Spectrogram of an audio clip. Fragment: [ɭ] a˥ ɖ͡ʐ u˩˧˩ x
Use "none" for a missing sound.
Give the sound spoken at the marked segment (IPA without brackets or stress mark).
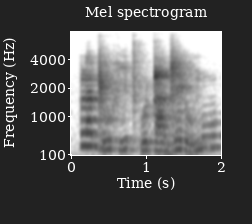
ɭ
